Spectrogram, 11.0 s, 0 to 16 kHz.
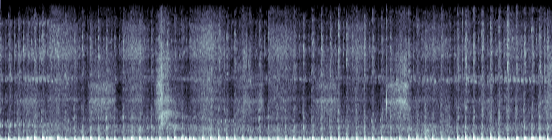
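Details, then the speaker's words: Taotao DB17 125 single after carburetor upgrade, cold start on choke: low steady thumping idle about three firings a second, no stumbling or clatter; fine on choke. "when it's running on choke it seems like it's fine"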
